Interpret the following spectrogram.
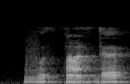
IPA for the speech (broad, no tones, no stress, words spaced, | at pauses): vuθtˤũθdə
